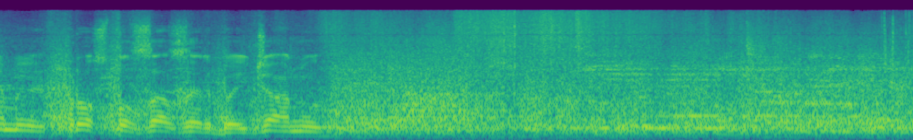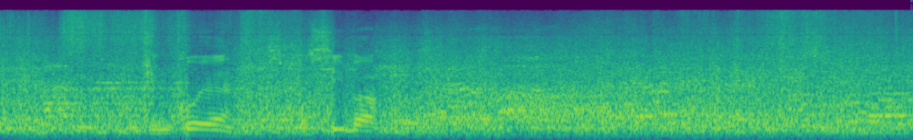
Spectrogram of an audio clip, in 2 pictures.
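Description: A busy crowd murmurs in a large echoing hall.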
